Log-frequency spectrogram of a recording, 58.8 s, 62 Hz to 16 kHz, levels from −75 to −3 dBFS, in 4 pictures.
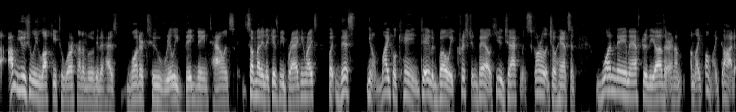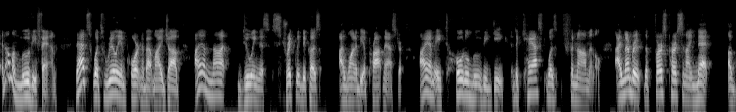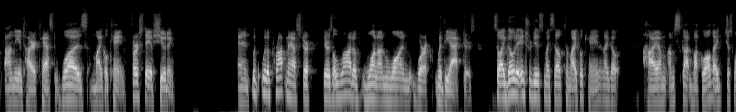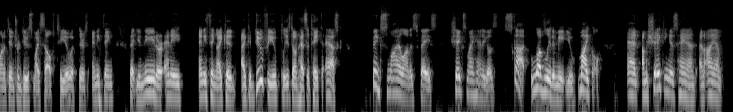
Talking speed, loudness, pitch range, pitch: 195 wpm, -25 LUFS, 115-145 Hz, 125 Hz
